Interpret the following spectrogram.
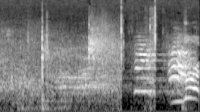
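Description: Background noise of a large indoor sports hall with one sharp knock about half a second in, then a voice near the end.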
